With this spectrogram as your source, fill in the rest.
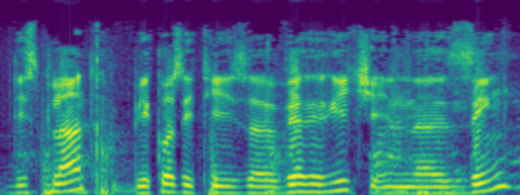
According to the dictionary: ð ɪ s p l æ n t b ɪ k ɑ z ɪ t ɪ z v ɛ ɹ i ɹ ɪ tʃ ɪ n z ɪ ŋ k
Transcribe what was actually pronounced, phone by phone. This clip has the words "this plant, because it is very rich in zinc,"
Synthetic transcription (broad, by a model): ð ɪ s p l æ n t b ɪ k ɑ z ɪ t ɪ z v ɛ ɹ i ɹ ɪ tʃ ɪ n z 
